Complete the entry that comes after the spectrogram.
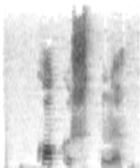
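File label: "кокыштны", Komi, female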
